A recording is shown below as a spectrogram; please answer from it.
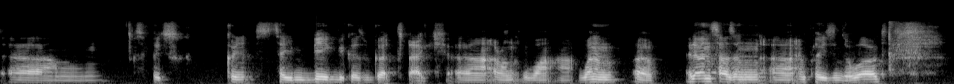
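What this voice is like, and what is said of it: French accent. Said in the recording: “I'm calling from France, so I hope you'll get used to my accent.”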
